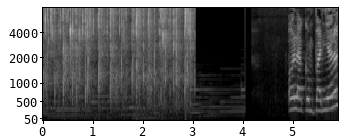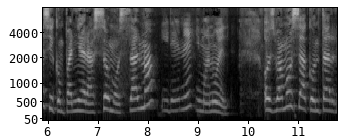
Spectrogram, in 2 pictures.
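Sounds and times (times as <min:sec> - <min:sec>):
children in a school programme clapping: 0:00.0 - 0:03.1
speech: 0:05.0 - 0:09.7, 0:10.3 - 0:11.7.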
